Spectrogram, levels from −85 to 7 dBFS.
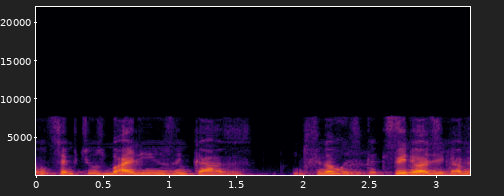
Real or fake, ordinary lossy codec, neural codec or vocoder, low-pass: real; none; none; none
